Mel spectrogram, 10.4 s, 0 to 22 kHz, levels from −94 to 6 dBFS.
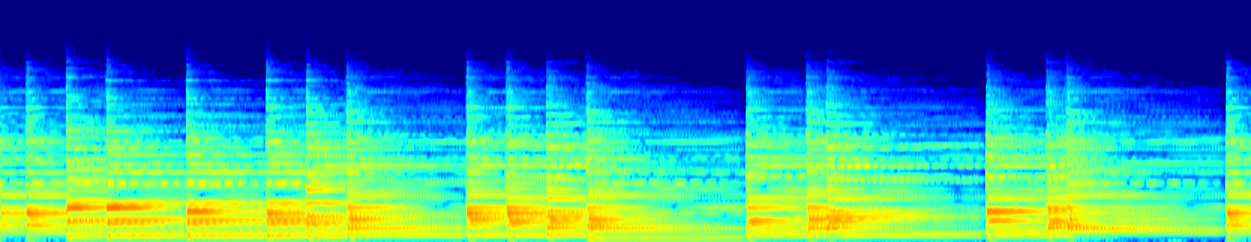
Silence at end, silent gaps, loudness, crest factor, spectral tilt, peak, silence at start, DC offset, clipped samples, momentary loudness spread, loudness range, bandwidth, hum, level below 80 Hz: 0 s; none; -23 LUFS; 16 dB; -8 dB/octave; -8 dBFS; 0 s; under 0.1%; under 0.1%; 13 LU; 4 LU; 7.2 kHz; none; -56 dBFS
